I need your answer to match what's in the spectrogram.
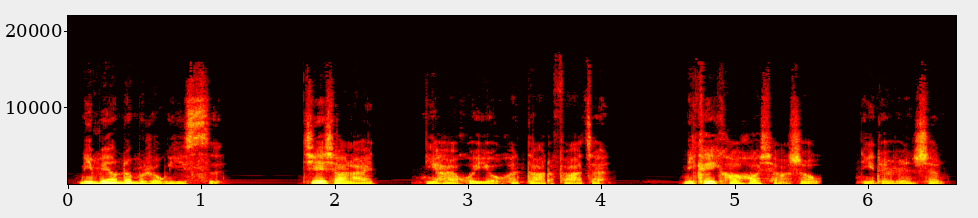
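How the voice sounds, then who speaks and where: Tired hopeless guy from an old novel, cold flat voice, low and husky as a male narrator reads him. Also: brisk, dry recording, faint music behind, heavily acted. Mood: resigned. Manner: flat, cold, resigned delivery. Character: weary despairing Japanese man, postwar lover.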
